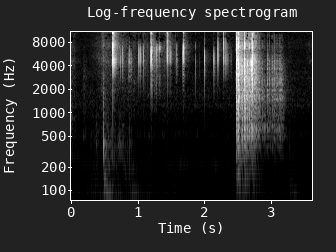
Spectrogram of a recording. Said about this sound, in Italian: Se ancora non l'hai fatto, lancia due dadi per stabilire con quante piastre inizi il viaggio. Lanciamo i dadi.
